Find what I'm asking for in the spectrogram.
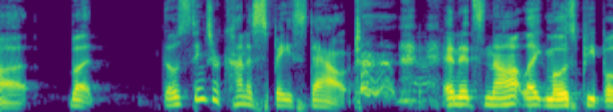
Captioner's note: chuckles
